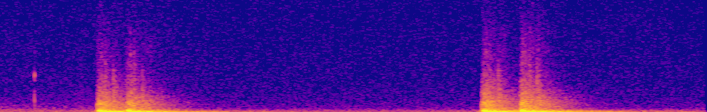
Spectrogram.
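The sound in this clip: Dull, low knocking comes in two separate clusters of quick raps. Each cluster decays briefly, with near silence between them.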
